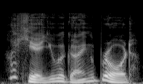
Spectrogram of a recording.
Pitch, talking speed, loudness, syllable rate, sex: 140 Hz, 250 wpm, -16 LUFS, 6.8 syllables/s, male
